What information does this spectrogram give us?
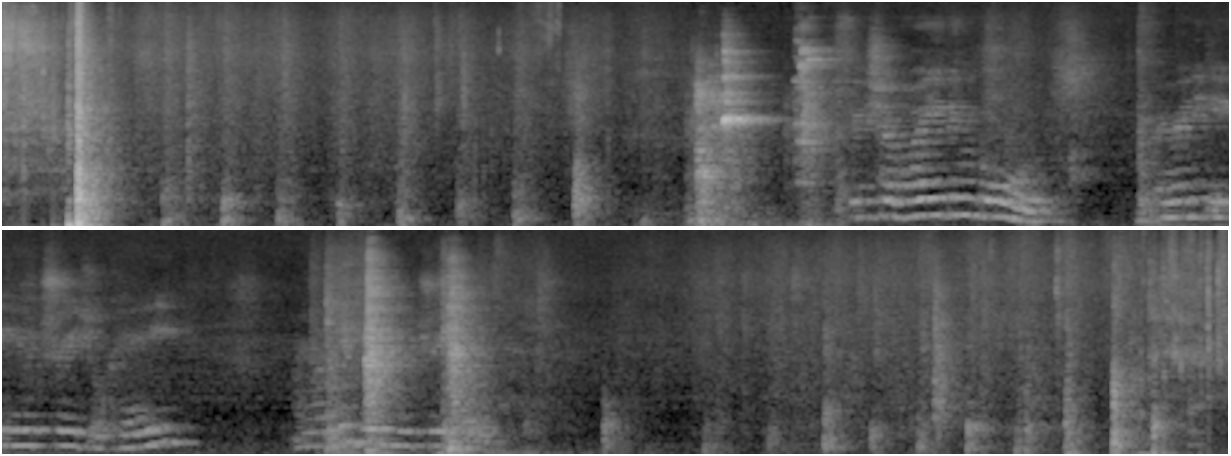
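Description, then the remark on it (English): A door is opened and later closed for someone who keeps scratching at it, with a sharp knock at the start and a louder scrape and clunk midway, while muffled, wavering vocal sounds carry on around it. “I'm sorry, I'm going to have to open the door for her because she's going to keep scratching at the door.”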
